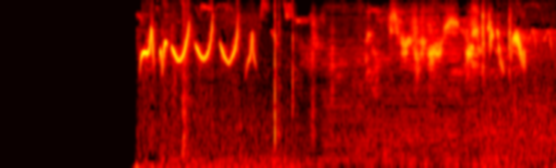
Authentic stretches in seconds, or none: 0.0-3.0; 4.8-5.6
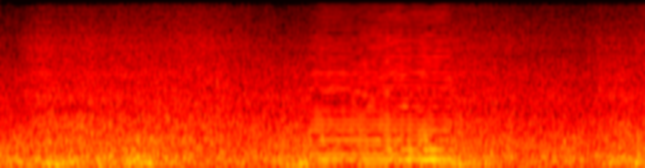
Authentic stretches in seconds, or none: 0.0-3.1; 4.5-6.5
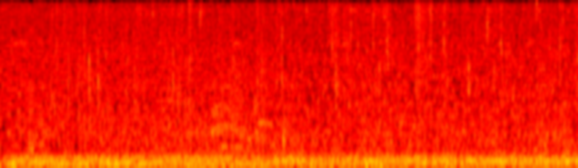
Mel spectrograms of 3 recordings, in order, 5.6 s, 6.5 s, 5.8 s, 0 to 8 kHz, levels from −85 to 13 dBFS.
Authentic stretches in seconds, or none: 0.0-2.7

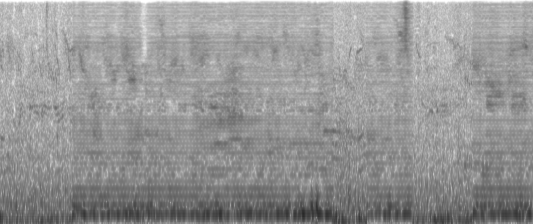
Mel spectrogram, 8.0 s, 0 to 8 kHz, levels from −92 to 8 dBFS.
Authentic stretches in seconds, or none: 0.0-1.1; 5.0-5.5; 6.2-7.1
